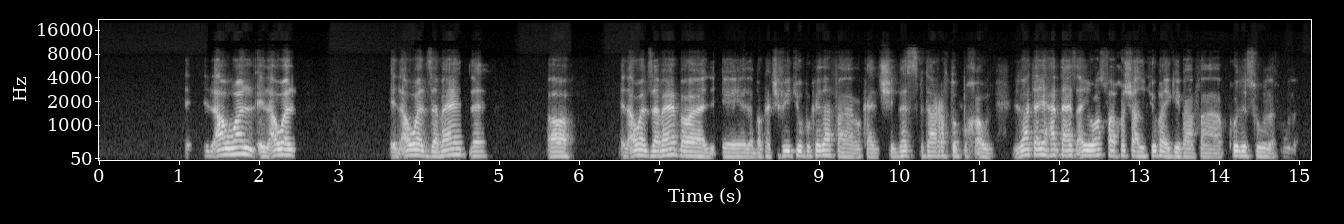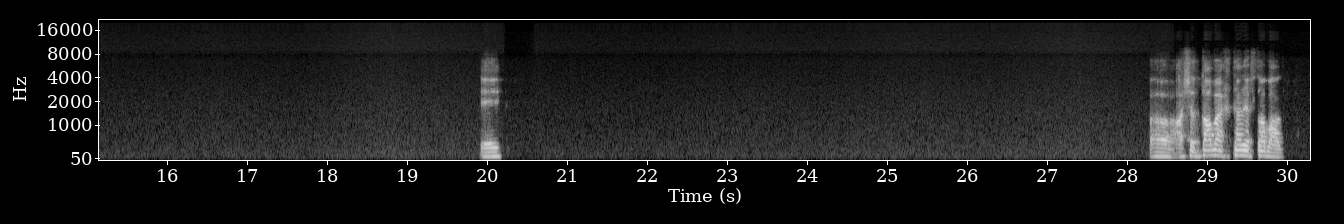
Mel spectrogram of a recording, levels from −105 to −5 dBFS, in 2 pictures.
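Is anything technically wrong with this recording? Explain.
Yes, there are two problems.

From 2.48 to 2.84 s the room background gets gated by the echo canceller. While the far-end loudspeaker was playing, the canceller clamped the mic, so the background dips by about 6 dB for under half a second, then comes back.

From 13.59 to 13.78 s and from 14.77 to 14.99 s there's a faint delayed copy of the speech, trailing by about 293 ms and sitting roughly 20 dB down. That's likely an echo leak: loudspeaker sound the canceller didn't fully remove got sent back.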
